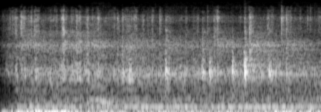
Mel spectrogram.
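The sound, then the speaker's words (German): A fishing boat's chain runs out into the North Sea, a steady metallic rattle with scattered sharper clanks, over the constant low drone of an idling engine. No voices. “Es ist der Klang einer Schiffskette, die ein Fischerboot in der Nordsee ins Wasser lässt.”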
